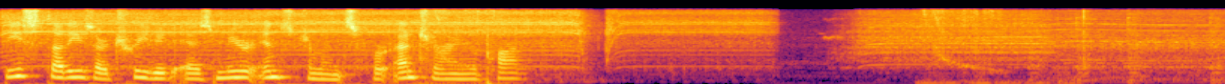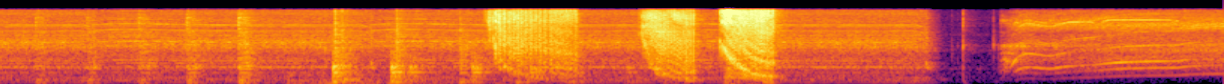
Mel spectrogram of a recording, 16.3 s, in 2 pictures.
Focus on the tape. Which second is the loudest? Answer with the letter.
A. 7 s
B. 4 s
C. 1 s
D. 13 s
D.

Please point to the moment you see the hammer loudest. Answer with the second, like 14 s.
11 s.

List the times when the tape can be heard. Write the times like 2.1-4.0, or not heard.
2.8-3.4, 6.1-7.3, 11.4-13.3.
